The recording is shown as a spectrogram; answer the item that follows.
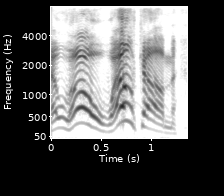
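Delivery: pinched, squished, very high, showy showman voice. Speaker demonstrating voice techniques, greeting in a squished, energetic voice. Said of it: "squishing the voice".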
